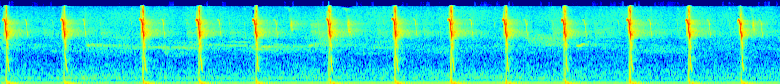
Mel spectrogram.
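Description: A chipmunk gives sharp, high chips, repeated roughly every half second to second.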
